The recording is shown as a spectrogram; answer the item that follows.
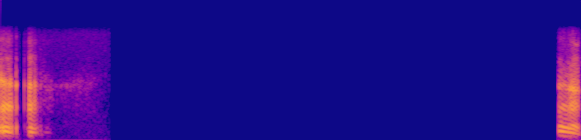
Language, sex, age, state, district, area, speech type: Malayalam, male, 30-45, Kerala, Palakkad, rural, conversation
